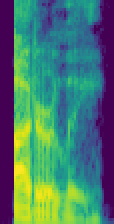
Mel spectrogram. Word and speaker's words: utterly: Then we have another great adverb, utterly. This word has 3 syllables, and the stress is on that first syllable, utterly.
